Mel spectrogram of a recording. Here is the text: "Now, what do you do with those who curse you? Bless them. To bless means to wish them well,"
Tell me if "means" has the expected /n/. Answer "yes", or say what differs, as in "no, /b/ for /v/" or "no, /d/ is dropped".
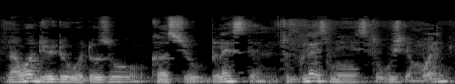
no, /n/ is dropped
